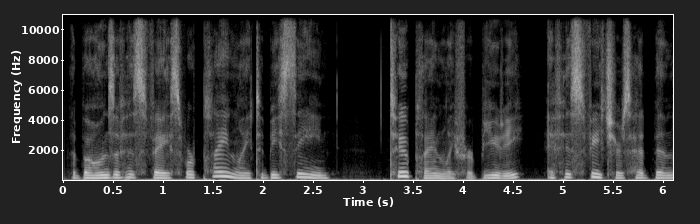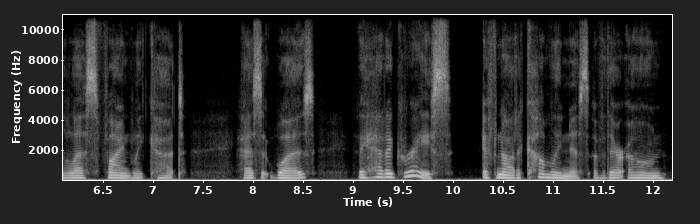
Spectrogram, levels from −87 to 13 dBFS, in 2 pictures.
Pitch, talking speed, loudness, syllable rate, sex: 180 Hz, 170 wpm, -18 LUFS, 5.0 syllables/s, female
